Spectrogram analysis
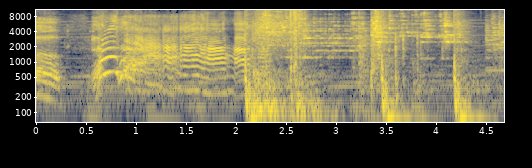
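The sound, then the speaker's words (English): A clock being smashed and destroyed: a few heavy crashing, breaking impacts mixed with loud voices and tonal sound. “Oh, the clock looked so beautiful even as it were being destroyed.”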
